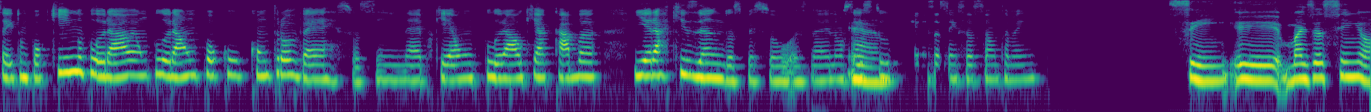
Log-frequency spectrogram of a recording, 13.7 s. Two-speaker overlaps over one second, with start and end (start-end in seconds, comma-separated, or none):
none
